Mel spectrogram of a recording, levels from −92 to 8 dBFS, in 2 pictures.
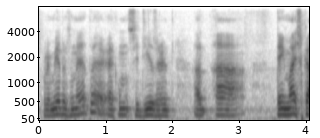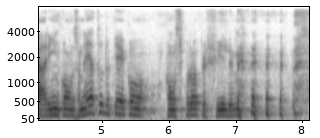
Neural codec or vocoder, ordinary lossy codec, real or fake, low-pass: none; none; real; 7.2 kHz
